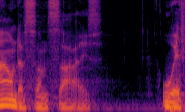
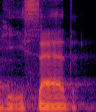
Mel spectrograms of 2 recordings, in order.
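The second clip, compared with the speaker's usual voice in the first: ordinary delivery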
